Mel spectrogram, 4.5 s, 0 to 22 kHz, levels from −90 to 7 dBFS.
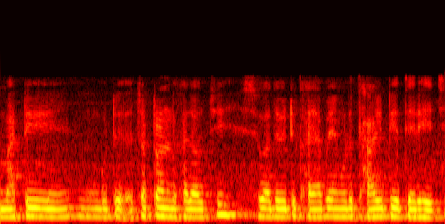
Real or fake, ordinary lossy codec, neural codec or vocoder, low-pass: real; none; none; 5.4 kHz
